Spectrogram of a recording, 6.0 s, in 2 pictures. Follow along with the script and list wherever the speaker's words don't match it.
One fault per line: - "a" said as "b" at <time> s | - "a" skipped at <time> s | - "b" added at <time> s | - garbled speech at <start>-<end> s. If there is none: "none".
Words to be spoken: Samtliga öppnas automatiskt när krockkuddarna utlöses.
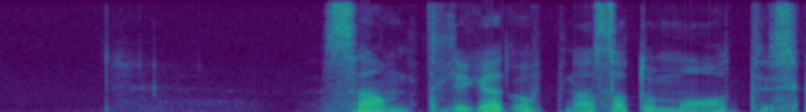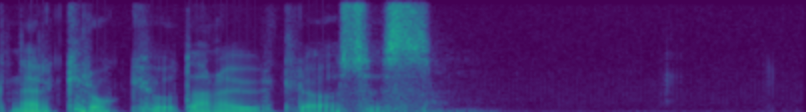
none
